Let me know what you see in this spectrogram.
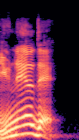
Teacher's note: Letra clave I como E y esa T ligeramente pronunciada.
